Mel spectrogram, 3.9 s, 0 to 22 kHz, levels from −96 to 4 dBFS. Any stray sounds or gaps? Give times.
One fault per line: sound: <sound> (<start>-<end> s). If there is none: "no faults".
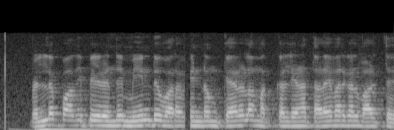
sound: dropout (1.8-1.9 s)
